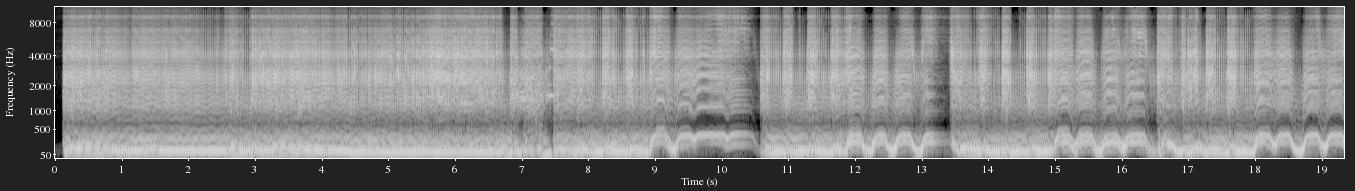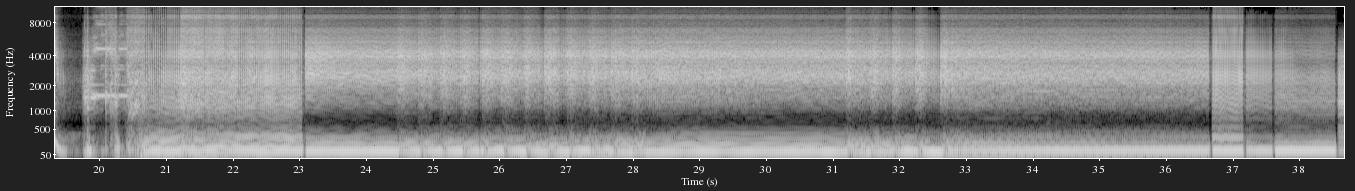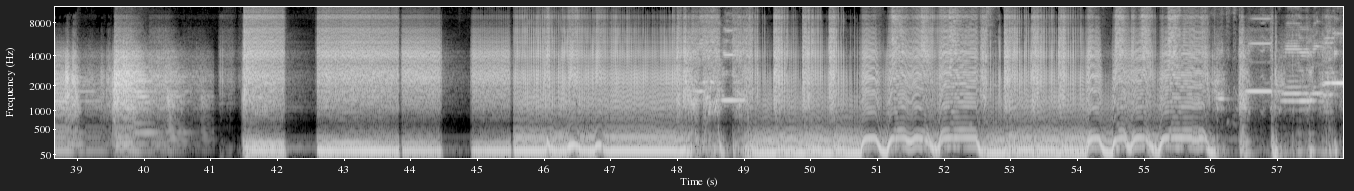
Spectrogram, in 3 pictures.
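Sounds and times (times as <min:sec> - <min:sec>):
guitar: 0:00.0 - 0:57.9.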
